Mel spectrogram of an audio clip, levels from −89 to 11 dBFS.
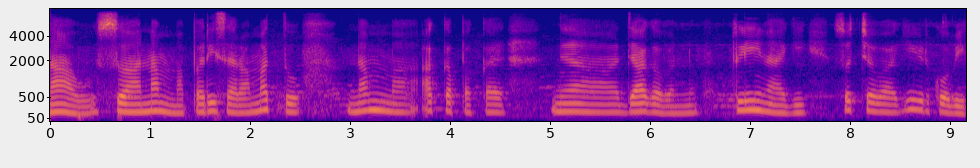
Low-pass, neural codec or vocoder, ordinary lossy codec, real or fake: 7.2 kHz; none; none; real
